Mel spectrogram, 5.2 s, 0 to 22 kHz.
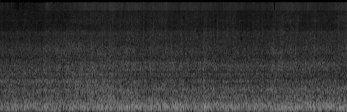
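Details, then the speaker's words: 2016 Mercedes-Benz C220d W205 test drive on rough road after replacing control arm with torn boot and lost grease, window down: only steady low road rumble, no chirping or squeaking; normal suspension on rough road. "조용하고. 지금 이제 시운전 하니까 소리가 하나도 지금 안 나요."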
